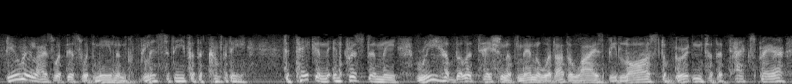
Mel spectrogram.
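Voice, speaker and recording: An actor playing an anguished businessman with a secret convict past in an old-time radio drama, halting and agitated. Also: medium pitch, very animated, lightly acted. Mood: eager, self-assured. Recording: muffled, noisy old radio broadcast recording.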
